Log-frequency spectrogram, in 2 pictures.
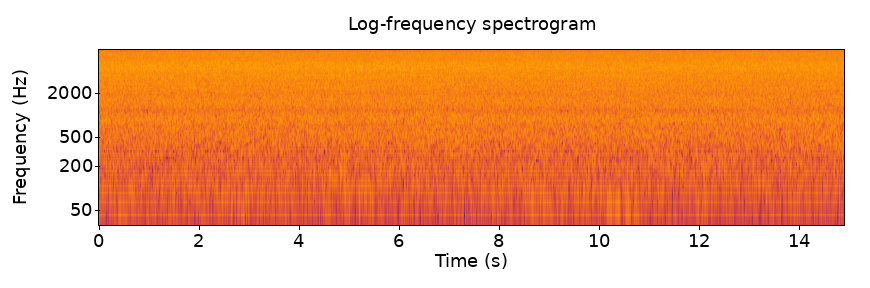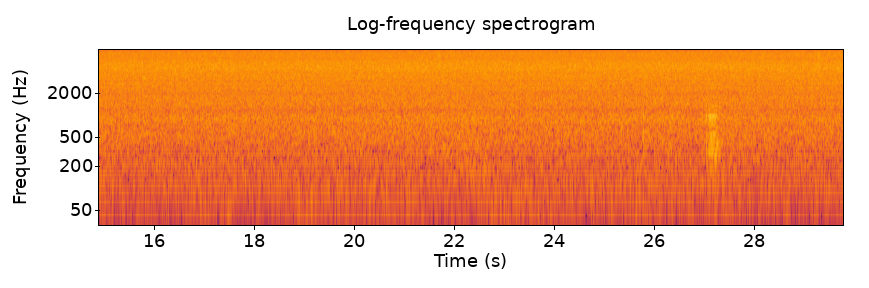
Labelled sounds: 27.0	27.3	croaking sound likely from a nearby submerged object, 0.91 to 1.0 kHz

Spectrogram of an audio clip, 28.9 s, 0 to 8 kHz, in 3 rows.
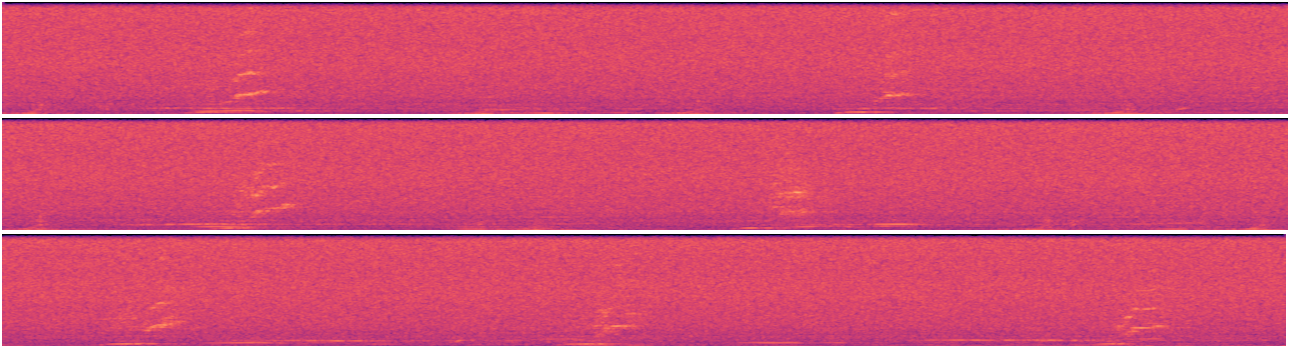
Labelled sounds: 1.7	2.1	humpback whale, 1.1 to 1.7 kHz
6.5	6.9	humpback whale, 1.1 to 1.6 kHz
11.5	11.9	humpback whale, 1.2 to 2.0 kHz
15.5	15.8	humpback whale, 1.1 to 2.8 kHz
20.2	20.7	humpback whale, 1.1 to 1.8 kHz
23.8	24.1	humpback whale, 1.2 to 1.6 kHz
27.8	28.1	humpback whale, 1.2 to 1.5 kHz

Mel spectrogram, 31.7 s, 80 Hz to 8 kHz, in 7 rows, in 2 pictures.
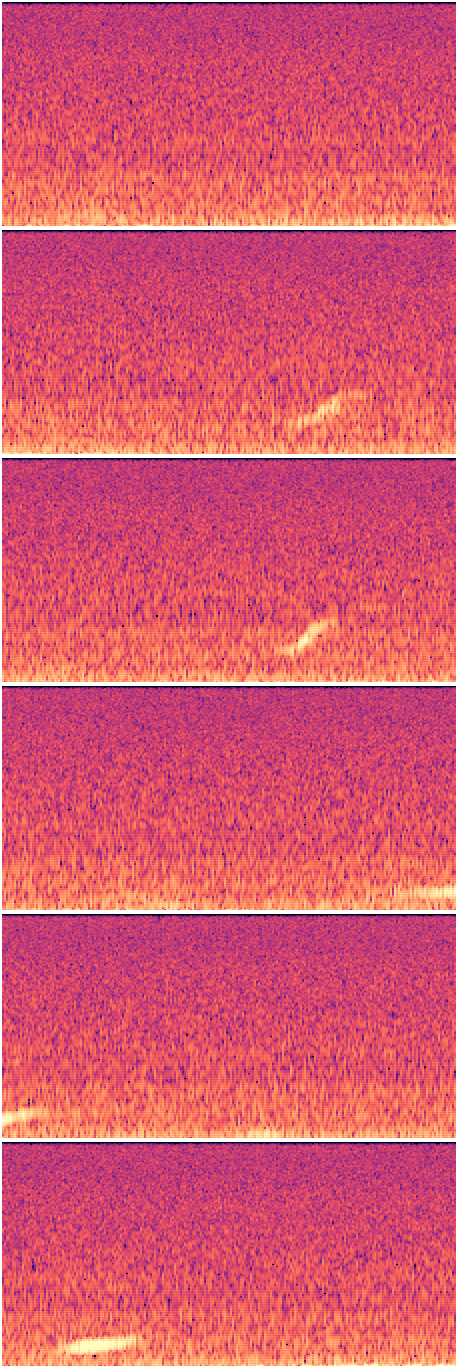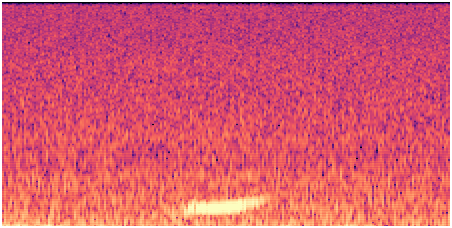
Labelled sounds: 7.8	8.2	humpback whale, 0.80 to 0.90 kHz
12.1	12.5	humpback whale, 0.80 to 0.96 kHz

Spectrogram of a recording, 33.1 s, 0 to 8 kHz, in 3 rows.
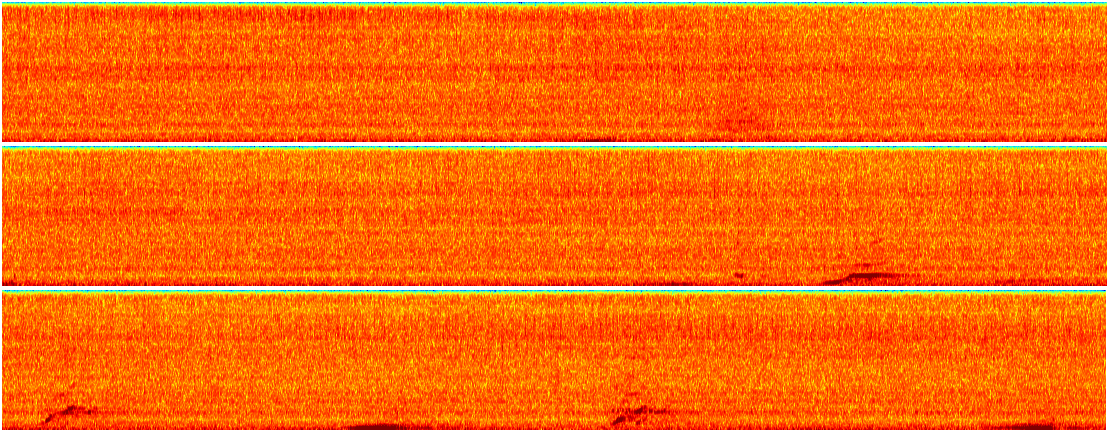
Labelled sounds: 19.2	20.1	humpback whale, 0.19 to 1.4 kHz
21.0	21.4	humpback whale, 0.21 to 0.35 kHz
25.7	26.1	humpback whale, 0.21 to 0.35 kHz

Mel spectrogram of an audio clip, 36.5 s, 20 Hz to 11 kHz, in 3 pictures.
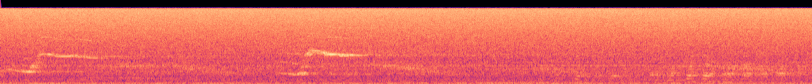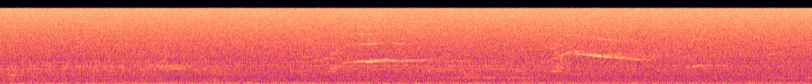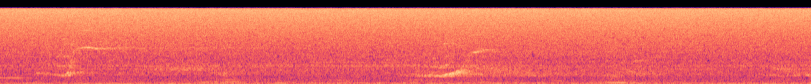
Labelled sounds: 0.6	1.5	humpback whale, 0.99 to 2.5 kHz
4.5	5.4	humpback whale, 1.0 to 1.6 kHz
17.4	18.1	humpback whale, 0.83 to 1.9 kHz
20.5	21.8	humpback whale, 0.93 to 2.4 kHz
25.5	26.0	humpback whale, 1.3 to 1.7 kHz
31.4	31.8	humpback whale, 1.2 to 1.5 kHz

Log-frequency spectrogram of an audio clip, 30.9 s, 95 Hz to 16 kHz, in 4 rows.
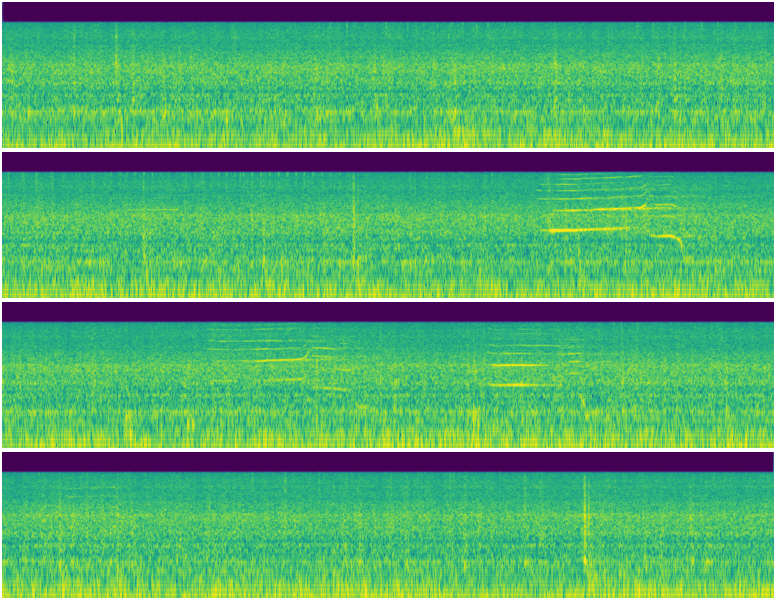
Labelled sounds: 13.0	13.8	killer whale, southern resident, 2.0 to 4.3 kHz
14.2	14.5	killer whale, southern resident, 0.63 to 0.89 kHz
17.4	18.3	killer whale, southern resident, 4.0 to 7.1 kHz
18.5	18.9	killer whale, southern resident, 0.70 to 0.82 kHz
20.3	20.8	killer whale, southern resident, 0.84 to 5.2 kHz

